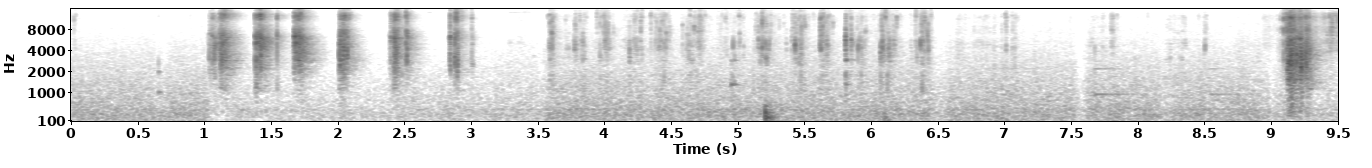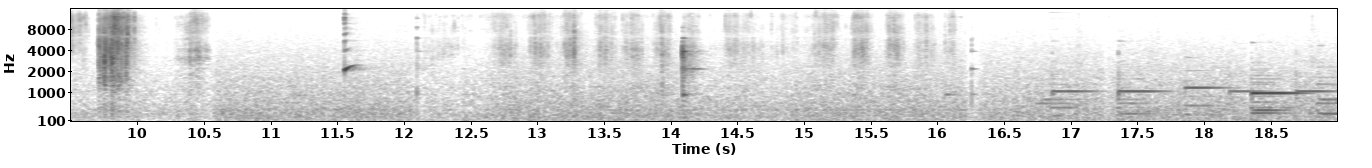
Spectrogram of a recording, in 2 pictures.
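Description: A utensil clicking, tapping and scraping against a glass mixing bowl as food is stirred and mixed, in quick runs of taps with two louder knocks about halfway through. Quiet music comes in near the end.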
